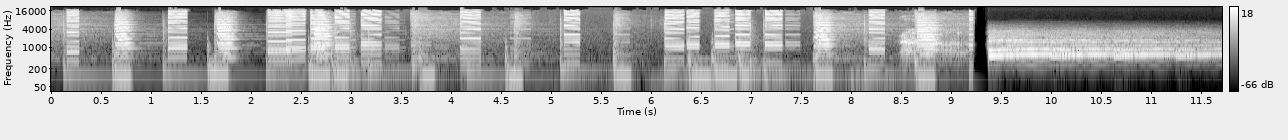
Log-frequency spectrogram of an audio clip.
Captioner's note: his cell phone rings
